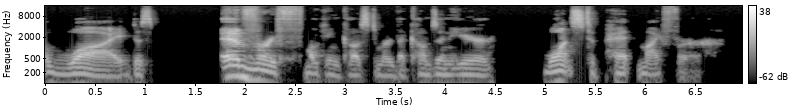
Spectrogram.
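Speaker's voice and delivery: low, soft, sighing, exasperated complaining voice. Telling a story, voicing a character's complaint: sighing. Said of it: "He sighs".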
